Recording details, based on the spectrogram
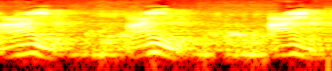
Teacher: Ain kena ada sengau dekat hidung.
